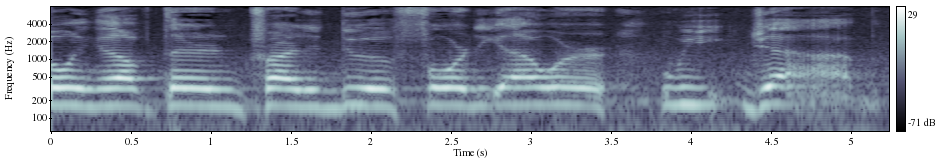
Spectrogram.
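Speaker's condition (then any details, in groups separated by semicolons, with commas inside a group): Cerebral palsy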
